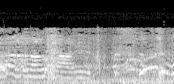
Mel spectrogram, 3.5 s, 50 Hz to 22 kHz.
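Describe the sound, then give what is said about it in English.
Several distressed, wavering voices of locals overlap amid the debris after a magnitude 5.6 earthquake in West Java, with high-pitched wails of children crying mixed into an anxious, continuous murmur of adults. “As shocked locals wandered through the debris, the sounds of panicked voices and children crying rang out.”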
